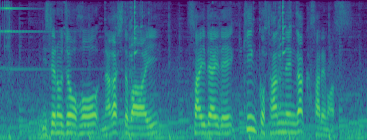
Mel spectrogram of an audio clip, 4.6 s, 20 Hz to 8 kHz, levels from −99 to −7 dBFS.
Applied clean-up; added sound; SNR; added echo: none; Dishes, pots, and pans + Bicycle bell; 18 dB; none.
